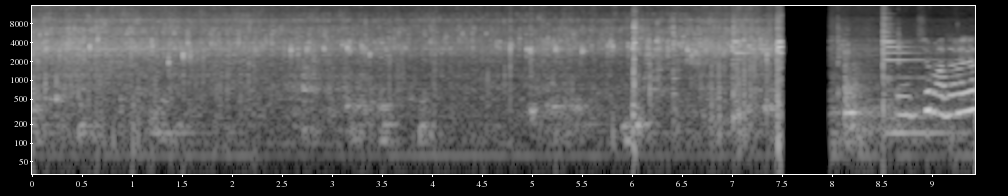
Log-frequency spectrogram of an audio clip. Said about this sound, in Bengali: এবারে উচ্ছেগুলো ভেজে নেব।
